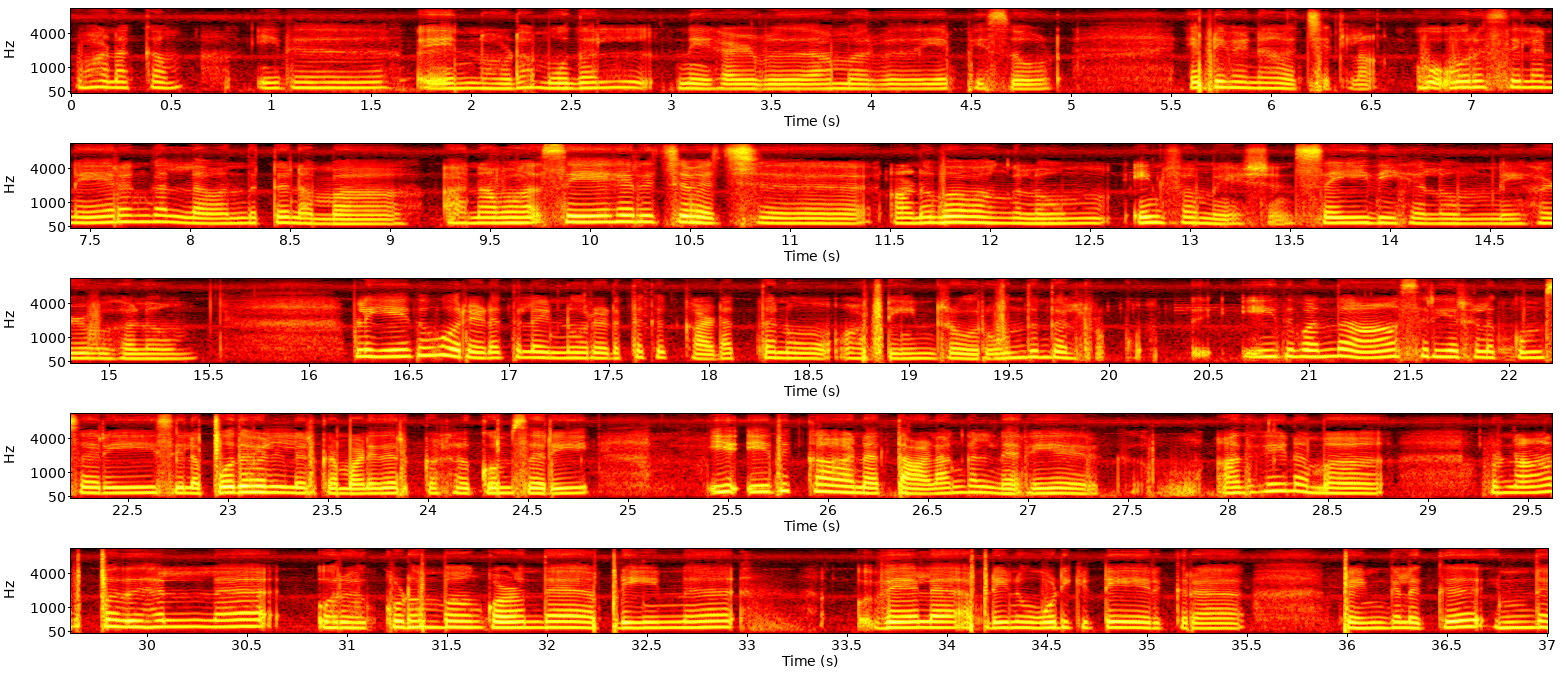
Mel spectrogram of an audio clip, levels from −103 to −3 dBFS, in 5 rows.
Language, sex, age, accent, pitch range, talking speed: Tamil, female, 20-39, native, 195-235 Hz, 100 wpm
